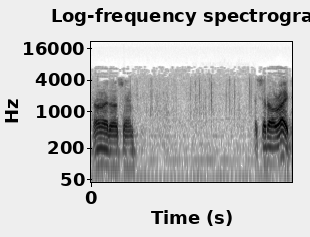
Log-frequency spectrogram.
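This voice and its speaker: An actor playing a touchy, sarcastic member of an Arctic expedition, sour in manner, in a 1930s radio drama. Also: male voice, sits low, fairly even intonation, slow pace. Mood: irritated, sardonic. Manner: sour, sardonic. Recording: tinny, noisy 1938 radio broadcast.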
